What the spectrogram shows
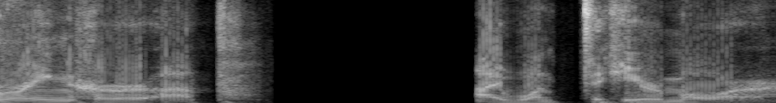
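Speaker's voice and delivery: very low, machine-deep voice-changer voice. Voicing the character Nibblethorn through a voice changer, Nibblethorn voice like Optimus Prime. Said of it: "Why is he so like Optimus Prime".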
